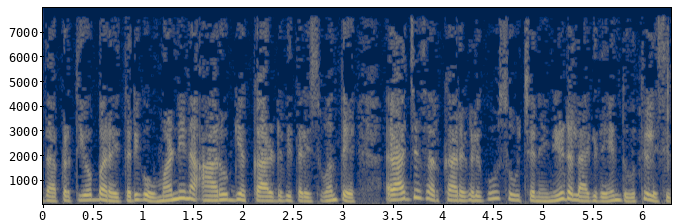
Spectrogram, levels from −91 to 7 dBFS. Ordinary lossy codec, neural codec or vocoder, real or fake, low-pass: none; none; real; none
